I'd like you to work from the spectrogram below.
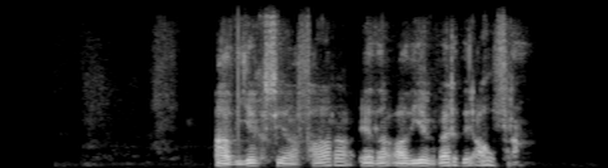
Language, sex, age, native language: Icelandic, male, 40-49, Icelandic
